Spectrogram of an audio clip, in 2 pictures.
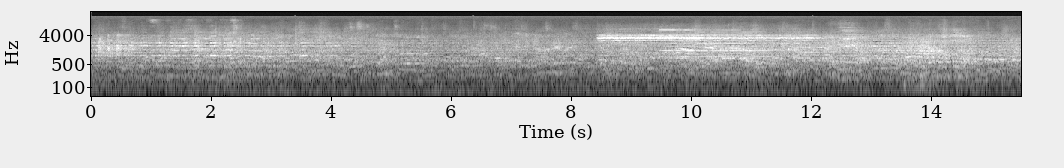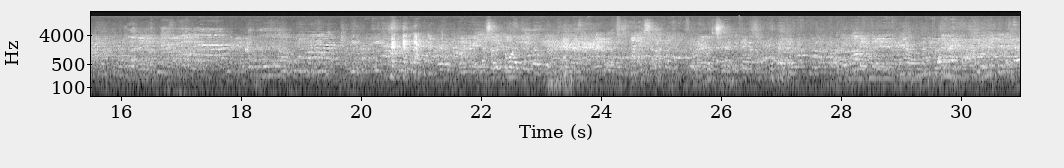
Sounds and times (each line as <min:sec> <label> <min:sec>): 0:08.2 people celebrating 0:18.0
0:20.3 people celebrating 0:30.9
